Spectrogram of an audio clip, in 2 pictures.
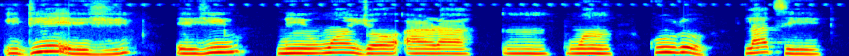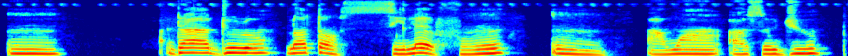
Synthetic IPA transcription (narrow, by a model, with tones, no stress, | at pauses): i˨di˨˦e˨ji˨˦ | e˨ji˨˦ | nĩ˧w̃ɔ̃˦jɔ˧a˧ɾa˧ | wɔ̃˧ | ku˦ɾo˦˨ | la˦tĩ˧˦˧ | da˦du˦ɾo˦lɔ˦tɔ˦˨si˨˦lɛ˦˨fũ˨˦˨ | a˨w̃ɔ̃˧a˧so˧d͡ʒu˦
